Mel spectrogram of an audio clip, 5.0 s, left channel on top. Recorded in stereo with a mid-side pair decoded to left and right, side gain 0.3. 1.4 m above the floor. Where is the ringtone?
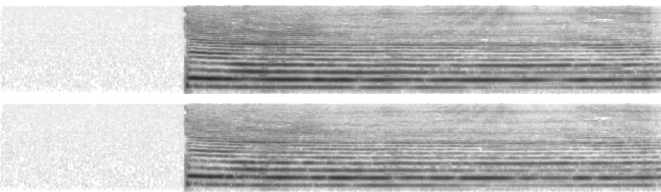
I don't hear a ringtone.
